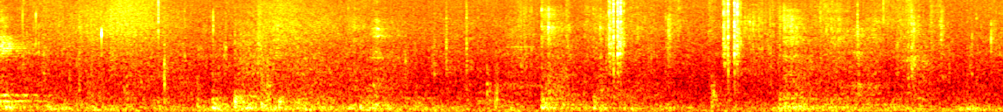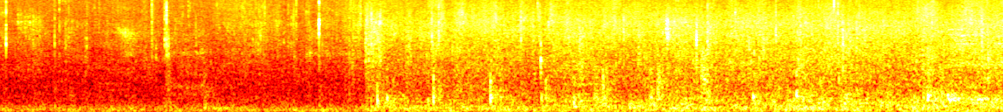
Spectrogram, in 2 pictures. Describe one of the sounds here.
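A large audience shifts and rustles quietly in an echoing hall.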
